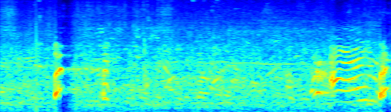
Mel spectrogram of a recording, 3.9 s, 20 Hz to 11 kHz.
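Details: Alaskan malamute males in the champion class at the Heinola Dog Show, 2011: short high yelps near the start, then a wavering, whining yodel of rising and falling tones toward the end, over a steady murmuring crowd.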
